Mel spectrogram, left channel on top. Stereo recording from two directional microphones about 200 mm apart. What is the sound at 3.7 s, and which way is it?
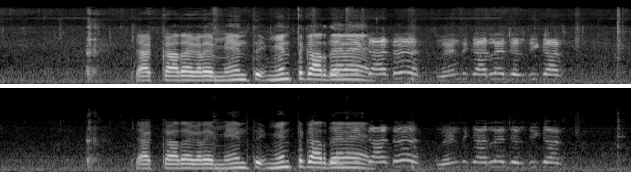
Speech, 30° right (ahead or behind).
